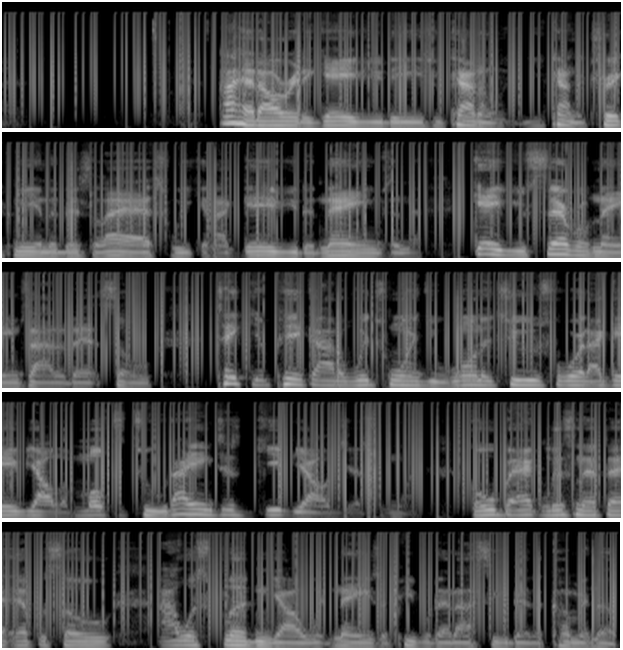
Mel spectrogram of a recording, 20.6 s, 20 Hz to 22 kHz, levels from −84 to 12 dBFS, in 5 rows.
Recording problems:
crackle, like an old record; loud; 5 dB below the speech

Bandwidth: 15 kHz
